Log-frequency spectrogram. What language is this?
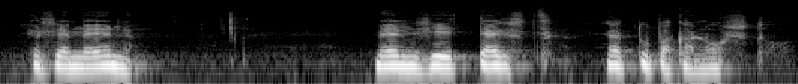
Finnish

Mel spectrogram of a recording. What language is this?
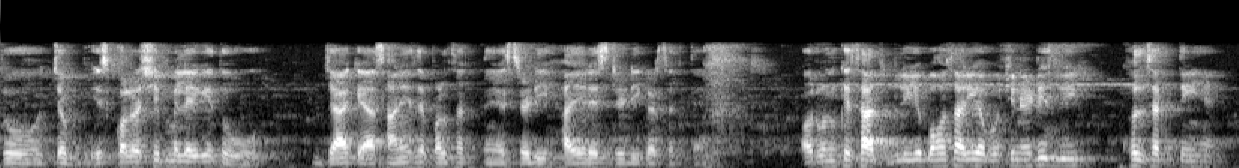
Urdu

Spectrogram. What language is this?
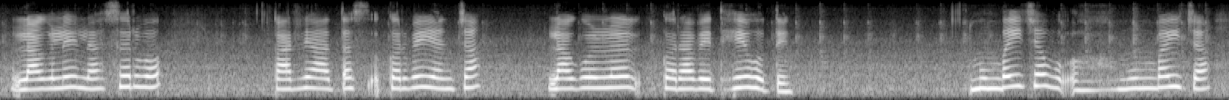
Marathi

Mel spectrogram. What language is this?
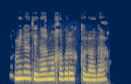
Pashto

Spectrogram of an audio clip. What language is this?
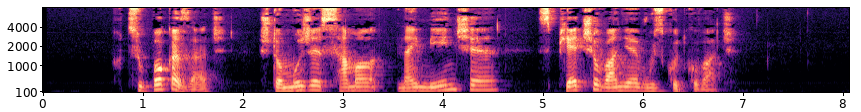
Upper Sorbian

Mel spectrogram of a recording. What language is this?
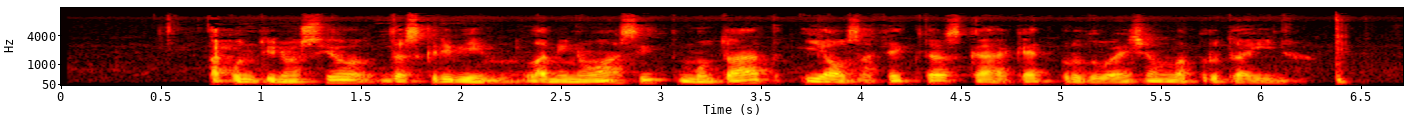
Catalan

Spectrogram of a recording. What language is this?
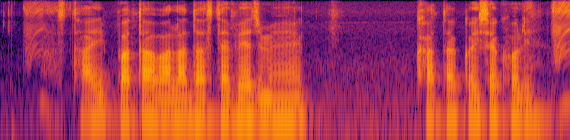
Bhojpuri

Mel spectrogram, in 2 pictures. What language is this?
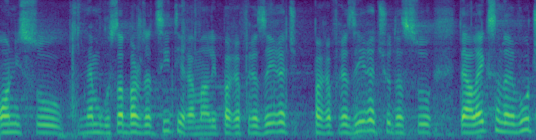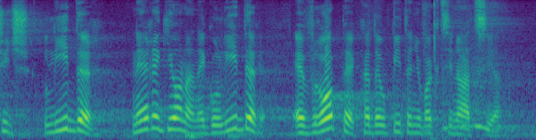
Serbian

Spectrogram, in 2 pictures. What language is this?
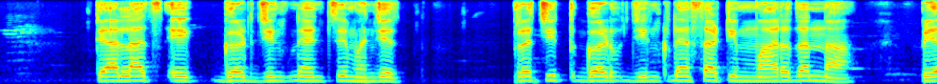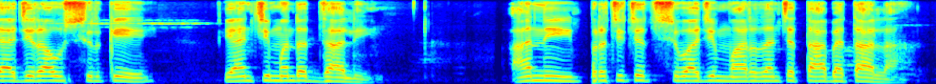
Marathi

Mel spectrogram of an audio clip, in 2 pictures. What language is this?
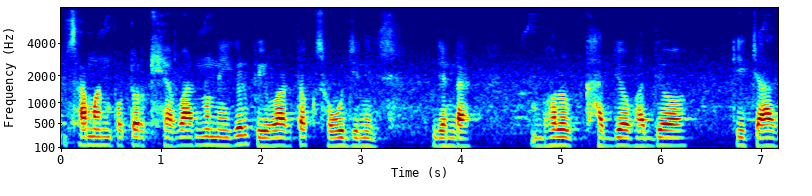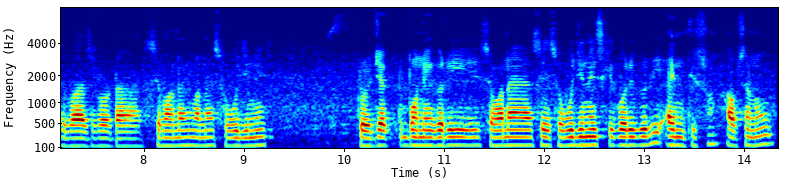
Odia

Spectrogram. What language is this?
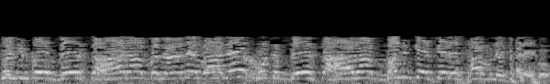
Urdu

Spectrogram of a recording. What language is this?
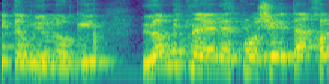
Hebrew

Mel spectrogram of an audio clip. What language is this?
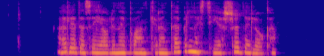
Belarusian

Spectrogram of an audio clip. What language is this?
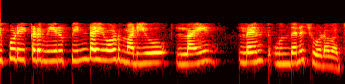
Telugu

